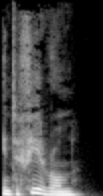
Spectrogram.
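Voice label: "interferon", English, British English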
